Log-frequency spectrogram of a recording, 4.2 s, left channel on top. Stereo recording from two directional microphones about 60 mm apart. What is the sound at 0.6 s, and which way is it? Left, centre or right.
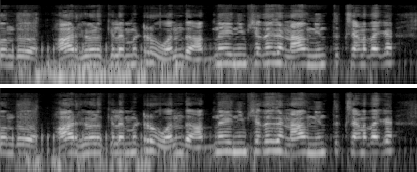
A man's voice, right.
